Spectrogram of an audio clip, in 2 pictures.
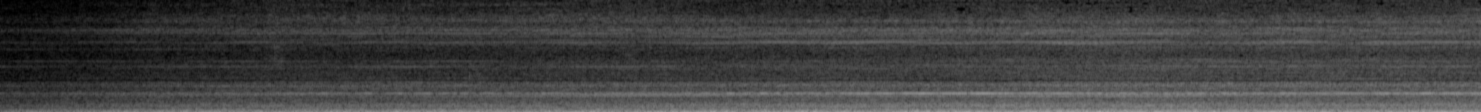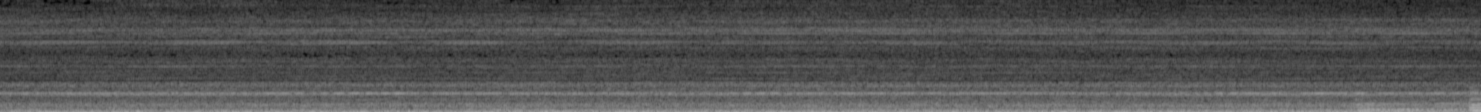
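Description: A steady, low rumbling drone with a thin high whistle-like tone running through it. It fades in from silence and swells over the first several seconds, then holds level, like an aircraft or train cabin ambience used as the opening soundscape of a stage performance.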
